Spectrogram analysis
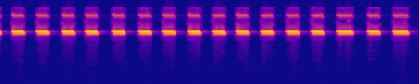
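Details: Steady chirps from a male cricket, summer evening, each a short high trill-like pulse spaced roughly a quarter second apart, evenly repeated against a silent background.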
